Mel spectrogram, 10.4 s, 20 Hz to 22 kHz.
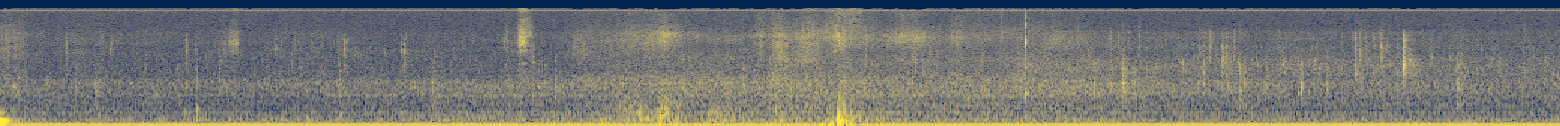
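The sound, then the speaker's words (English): Heavy rain falls steadily at about 1:35 in the morning, a continuous soft hiss with scattered sharper drops and drips, heard alone and fairly quiet throughout. “It's 25 to 2 in the morning, and the rain is really coming down.”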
